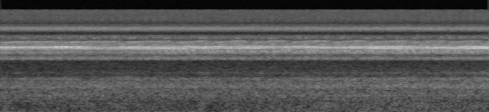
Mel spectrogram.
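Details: Summer-night grass insects keeping up a continuous high-pitched ringing hum with no pauses, a thinner shriller layer sitting above, over faint low background noise.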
